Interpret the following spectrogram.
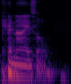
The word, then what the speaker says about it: Knicl: Has anyone mispronounced my name all the time, but you can pronounce it? Canisle.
